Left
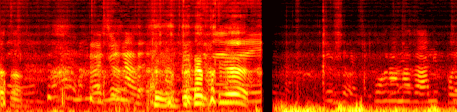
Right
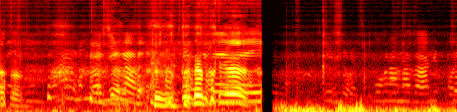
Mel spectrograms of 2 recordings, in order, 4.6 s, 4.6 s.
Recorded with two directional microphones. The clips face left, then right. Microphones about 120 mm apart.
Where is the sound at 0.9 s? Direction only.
25° right (ahead or behind).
